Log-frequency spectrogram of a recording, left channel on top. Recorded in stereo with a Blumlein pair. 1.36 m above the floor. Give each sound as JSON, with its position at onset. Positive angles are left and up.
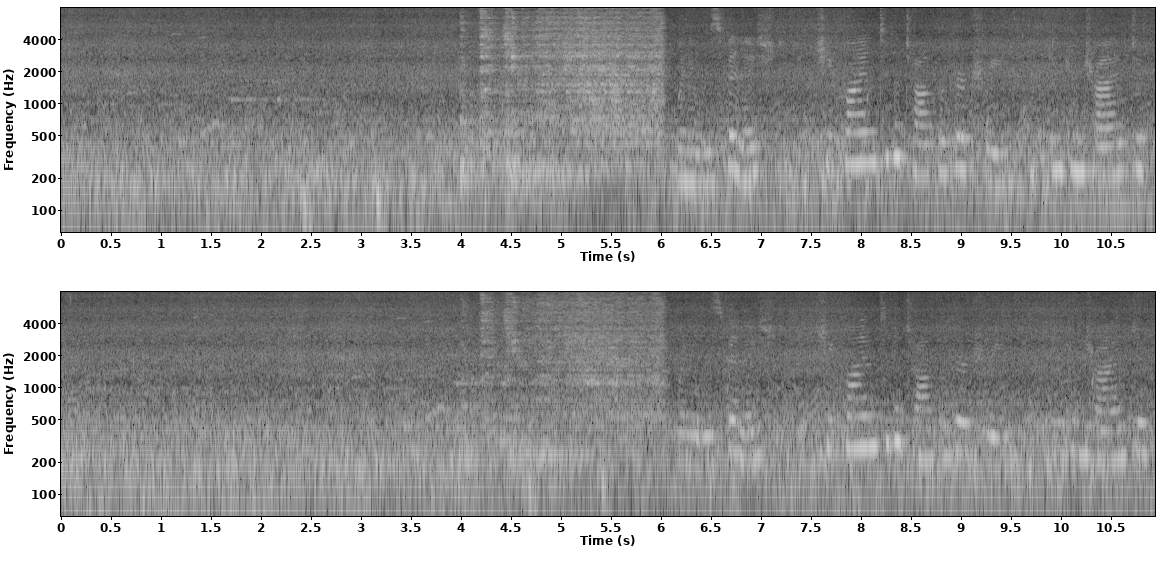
{"t": 4.0, "sound": "a toilet flushing", "azimuth_deg": 60, "distance_m": 1.0}
{"t": 6.1, "sound": "a woman speaking", "azimuth_deg": 60, "distance_m": 1.3}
